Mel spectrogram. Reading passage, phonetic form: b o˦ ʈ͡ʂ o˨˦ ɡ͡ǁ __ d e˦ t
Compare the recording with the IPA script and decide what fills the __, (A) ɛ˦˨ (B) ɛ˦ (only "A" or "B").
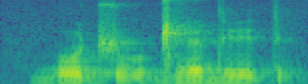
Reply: B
